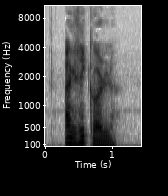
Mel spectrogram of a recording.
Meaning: agricultural
- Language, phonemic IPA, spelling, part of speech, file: French, /a.ɡʁi.kɔl/, agricole, adjective, Fr-agricole.ogg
